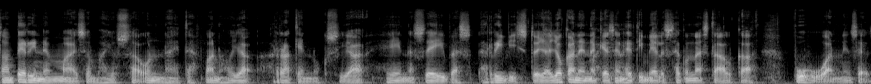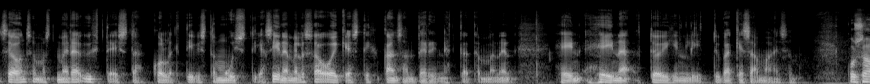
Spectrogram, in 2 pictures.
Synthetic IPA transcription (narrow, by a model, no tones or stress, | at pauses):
t̪ɑːmperinːemːɑisemɑjosːɑ̰ʔo̰nnæit̪æʋɑ̰nhojɑ | rɑkenːuksiɑheinæseiʋæsriʋist̪øjɑjokɑnennækesenhet̪imielesːækunnæist̪æɑ̰lkɑːpuhṵɑ̰nninsḛseonsemːost̪meiɾæ̰ʔyht̪ḛist̪ækolːḛkt̪ḭːʋist̪ɑmuist̪iɑsiːnæmielesːæo̰ʔo̰ikeːst̪ikɑnsɑmperinːet̪ːæt̪æmːø̰nḛnheinheinæt̪øihinlḭːt̪ːyʋækesæ̰mɑ̰isemɑ̥ | kuse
